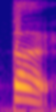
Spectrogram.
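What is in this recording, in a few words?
"dai", Mandarin Chinese, fourth tone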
